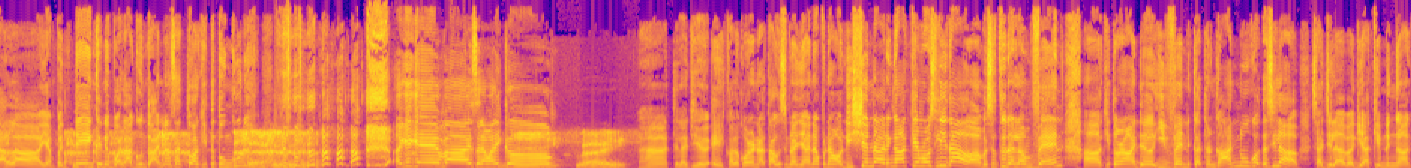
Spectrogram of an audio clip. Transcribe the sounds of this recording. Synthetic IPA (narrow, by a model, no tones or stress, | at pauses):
alajaŋpənt̪ɪŋkənə̃buat̪̚laɡuunt̪ʊʔanaʔsat̪uahkit̪ət̪uŋɡuni | okekebajsalamalekom | ba̰jat̪uladiəʔehkalawkoɾaŋnaʔt̪ausəbənarɲaːnaʔpərnahodisiəndahdəŋãnakɪmroslit̪awaməsut̪udalamvɛnʔəkit̪aoɾaŋadaivɛndəkat̪ːəɾəŋɡanuɡoʔt̪aʔs̬ilap̚sad͡ʒalahbaɡiakɪmdəŋa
